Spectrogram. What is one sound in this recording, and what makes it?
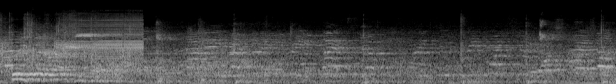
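A crowd of spectators murmurs and calls out in a large echoing gym.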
